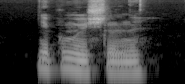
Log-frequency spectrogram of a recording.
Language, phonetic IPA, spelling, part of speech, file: Polish, [ˌɲɛpɔ̃ˈmɨɕl̥nɨ], niepomyślny, adjective, LL-Q809 (pol)-niepomyślny.wav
